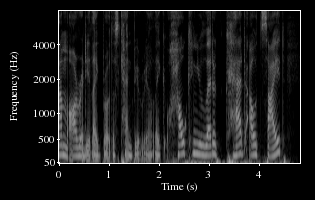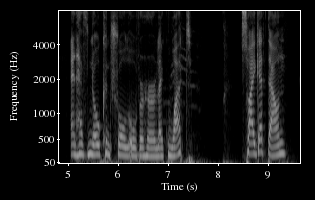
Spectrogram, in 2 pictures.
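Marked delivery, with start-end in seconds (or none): none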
